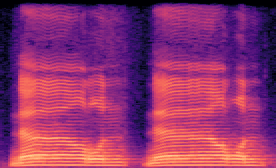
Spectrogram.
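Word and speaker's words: نار: Ya, untuk ra ya yang berharokat dhammah Ibu tetap tebal. Narun tebal.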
